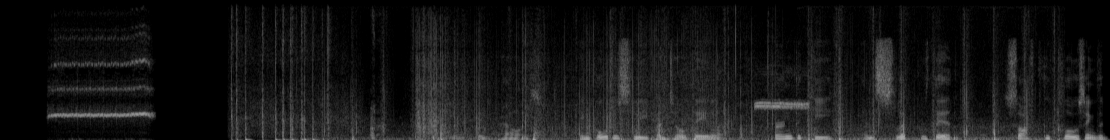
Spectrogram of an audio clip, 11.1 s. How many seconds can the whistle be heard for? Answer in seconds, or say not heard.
3 s.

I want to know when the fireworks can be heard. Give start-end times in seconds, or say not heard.
2.3-8.7.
